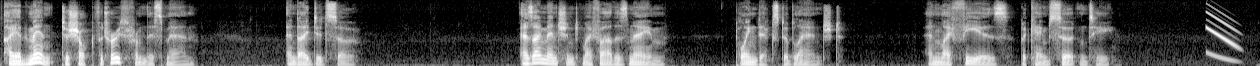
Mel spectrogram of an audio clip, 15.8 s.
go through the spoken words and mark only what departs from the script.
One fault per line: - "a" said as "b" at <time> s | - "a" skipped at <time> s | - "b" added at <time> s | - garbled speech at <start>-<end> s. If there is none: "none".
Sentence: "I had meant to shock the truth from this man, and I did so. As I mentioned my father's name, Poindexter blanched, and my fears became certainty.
none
